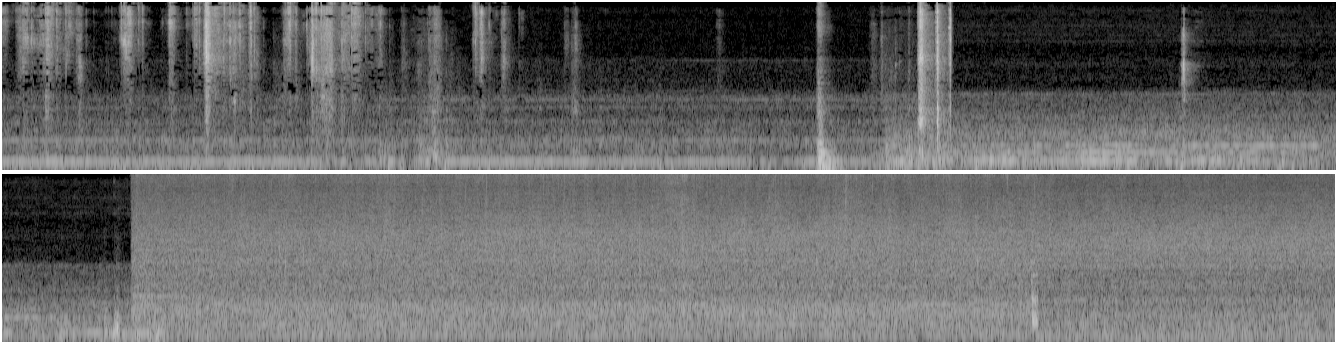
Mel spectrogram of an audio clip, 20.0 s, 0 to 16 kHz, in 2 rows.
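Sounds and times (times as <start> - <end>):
water boiling in a pan: 11.0 - 20.0.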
